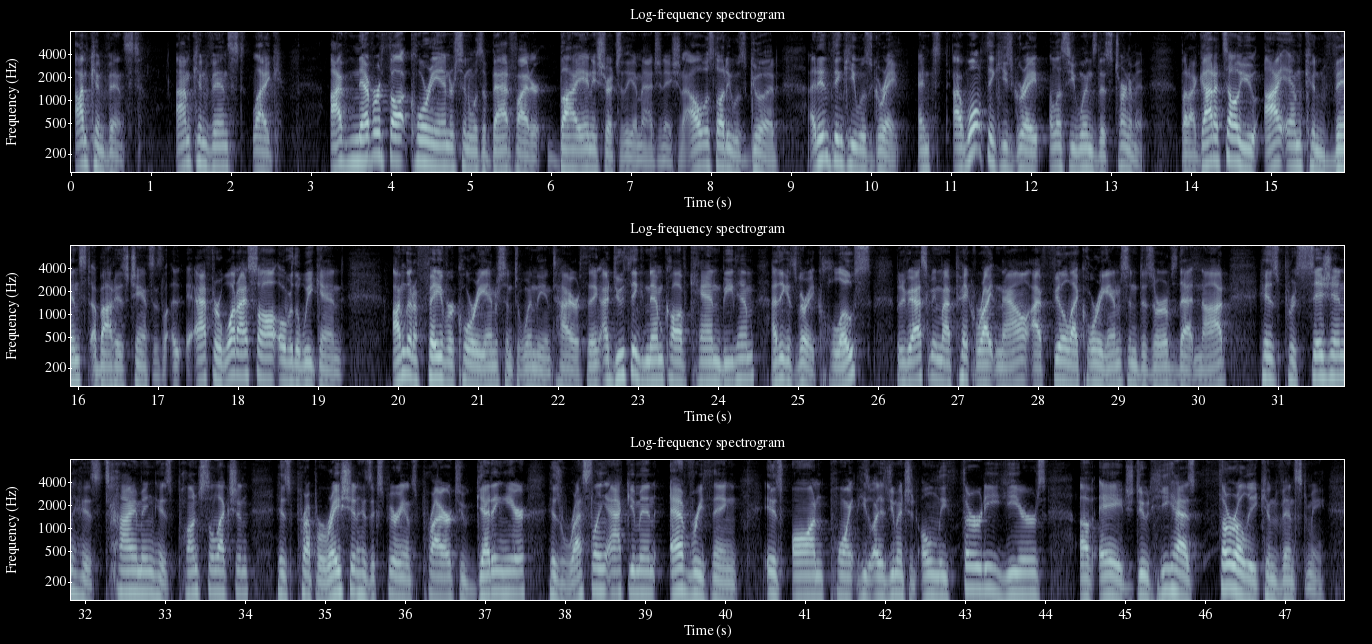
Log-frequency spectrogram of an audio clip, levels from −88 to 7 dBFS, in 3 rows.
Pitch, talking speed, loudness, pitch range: 120 Hz, 175 wpm, -25 LUFS, 110-135 Hz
